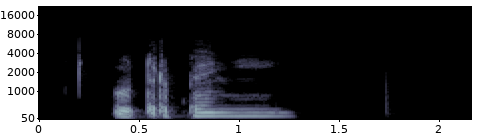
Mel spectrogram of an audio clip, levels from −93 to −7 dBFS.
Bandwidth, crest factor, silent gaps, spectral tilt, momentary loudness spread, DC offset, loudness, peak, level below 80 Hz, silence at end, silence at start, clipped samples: 6.8 kHz; 22 dB; none; -6 dB/octave; 13 LU; under 0.1%; -43 LUFS; -24 dBFS; -80 dBFS; 0.9 s; 0.4 s; under 0.1%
